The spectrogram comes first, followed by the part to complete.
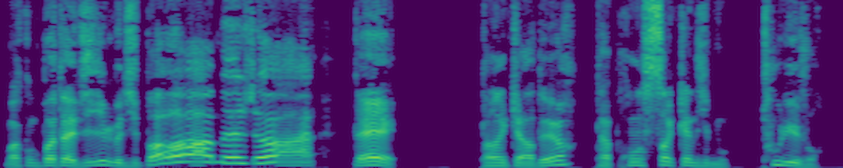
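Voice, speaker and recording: A man's voice: medium pitch, expressive, fairly quick, no room sound. Blunt slangy young man, dry sound. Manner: blunt, slangy, teasing, addresses listener as bro. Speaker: podcast host. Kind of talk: casual solo podcast advice.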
